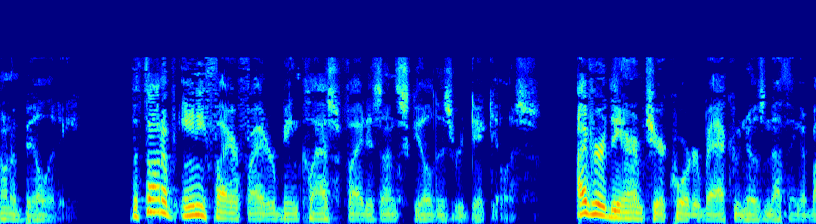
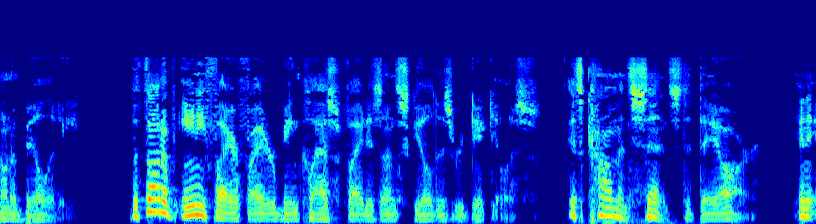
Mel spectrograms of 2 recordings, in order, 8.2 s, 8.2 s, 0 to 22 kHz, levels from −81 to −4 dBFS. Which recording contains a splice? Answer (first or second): first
